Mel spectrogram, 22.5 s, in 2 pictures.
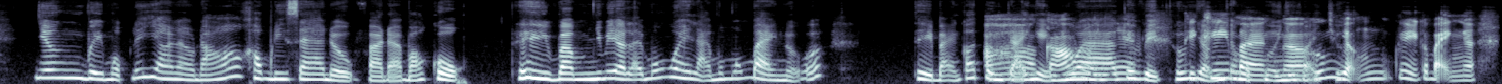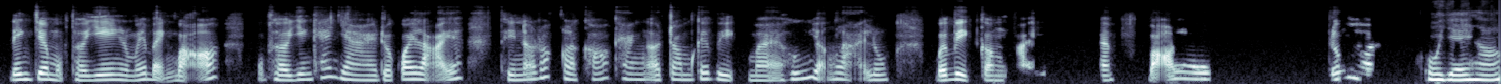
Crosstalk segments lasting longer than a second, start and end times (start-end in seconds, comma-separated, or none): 7.4-10.1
